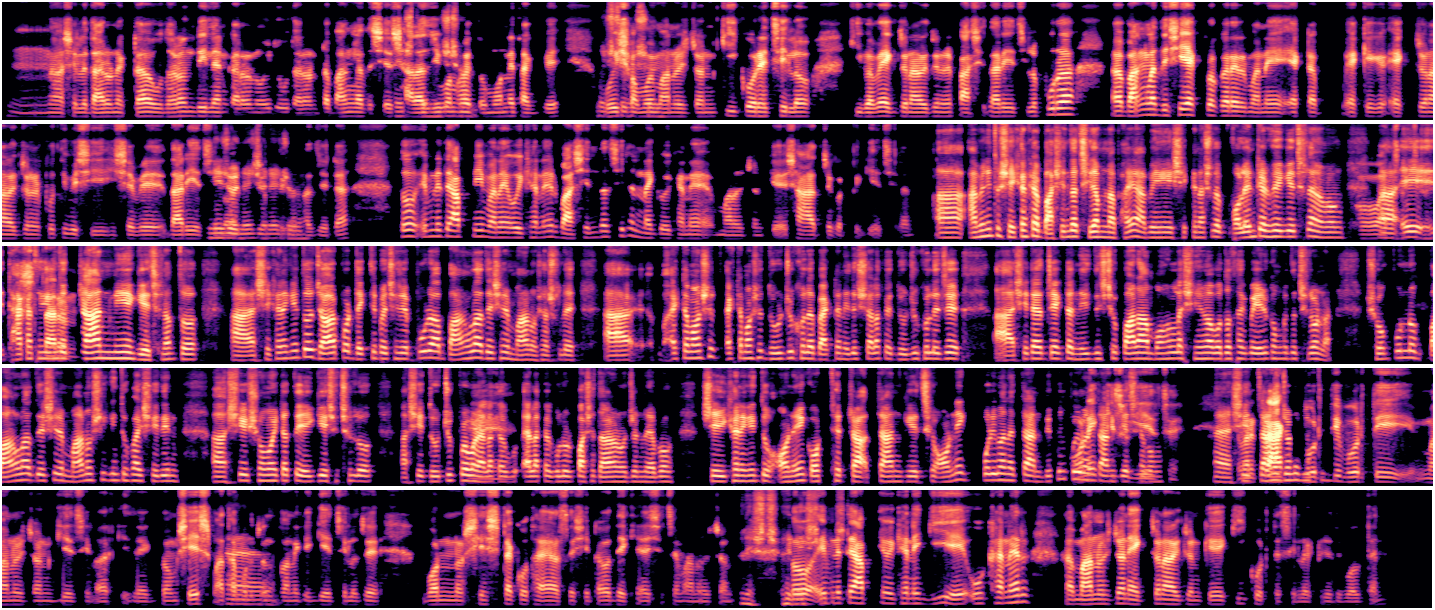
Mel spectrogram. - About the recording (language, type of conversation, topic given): Bengali, podcast, দুর্যোগের সময়ে পাড়া-মহল্লার মানুষজন কীভাবে একে অপরকে সামলে নেয়?
- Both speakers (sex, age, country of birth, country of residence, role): male, 25-29, Bangladesh, Bangladesh, host; male, 50-54, Bangladesh, Bangladesh, guest
- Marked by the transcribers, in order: laughing while speaking: "নিশ্চয়ি, নিশ্চয়ই, নিশ্চয়ই"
